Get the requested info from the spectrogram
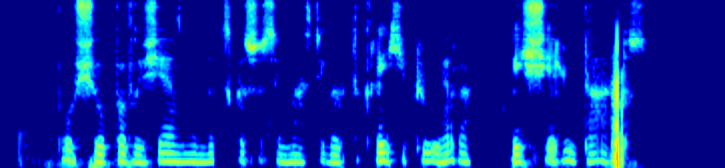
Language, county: Lithuanian, Marijampolė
